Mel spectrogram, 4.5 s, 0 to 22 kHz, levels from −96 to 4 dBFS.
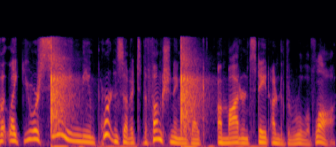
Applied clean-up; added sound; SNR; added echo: none; Clapping; 3 dB; none.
